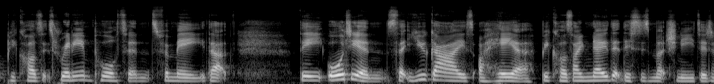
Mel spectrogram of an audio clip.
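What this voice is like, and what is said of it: Slightly hoarse voice. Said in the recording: “as you can actually hear, I've got a bit of a hoarse voice”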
